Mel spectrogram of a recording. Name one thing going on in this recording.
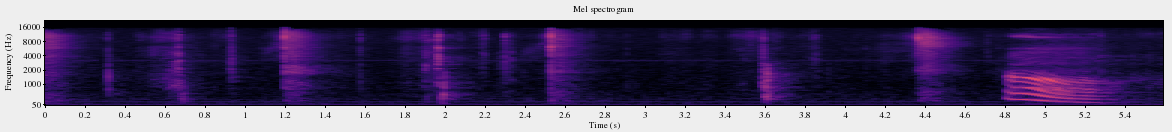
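Playing cards are shuffled and tapped together.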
